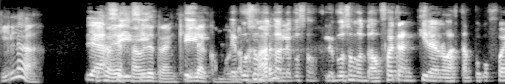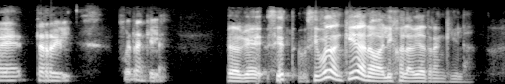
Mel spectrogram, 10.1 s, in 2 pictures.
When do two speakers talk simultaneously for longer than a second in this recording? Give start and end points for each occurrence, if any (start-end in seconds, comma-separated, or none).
0.9-2.9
